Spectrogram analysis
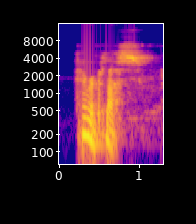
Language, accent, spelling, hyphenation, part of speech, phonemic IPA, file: English, Southern England, periplus, pe‧ri‧plus, noun, /ˈpɛɹɪˌplʌs/, LL-Q1860 (eng)-periplus.wav
- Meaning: 1. An account of a voyage, particularly those of Hanno and Arrian, recording ports and coastal landmarks 2. A voyage along a coast 3. Synonym of circuit: the path or distance around a coast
